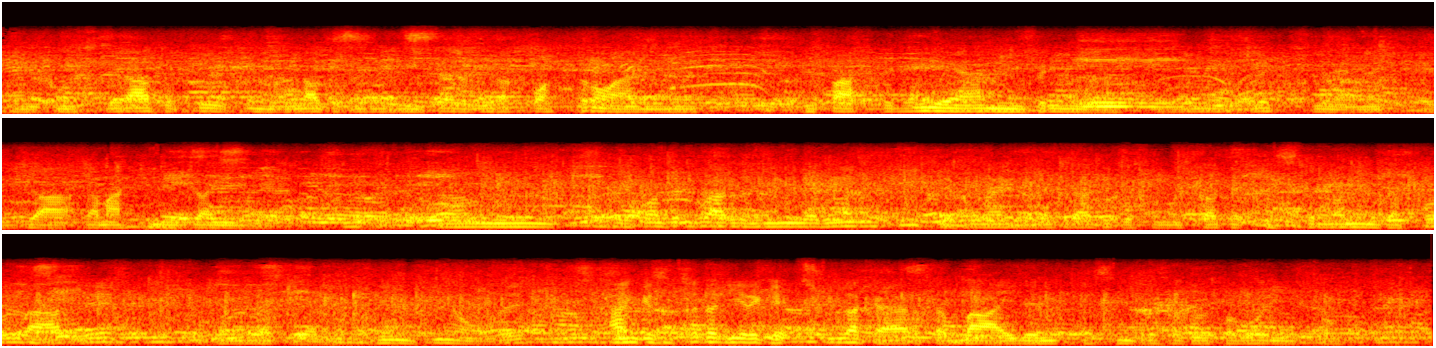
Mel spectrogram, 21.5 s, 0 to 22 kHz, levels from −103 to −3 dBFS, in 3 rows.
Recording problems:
garbled, watery; slightly; nothing above 7.5 kHz
chatter from many people; very loud; throughout; 1 dB above the speech

